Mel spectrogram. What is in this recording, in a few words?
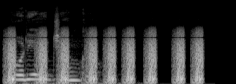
rough input data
